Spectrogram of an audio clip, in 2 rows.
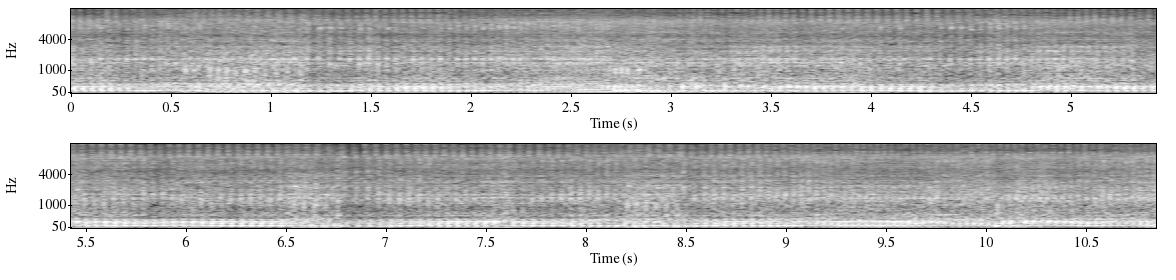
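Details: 1980 power tiller (rotovator) with Briggs and Stratton engine, running after spark was restored; carburetor cleaning may not be needed. Steady, even drone with clean low firing and no clacking or misses; normal running.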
